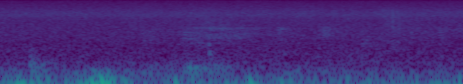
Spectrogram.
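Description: Quiet room tone with a few dull low thumps, the strongest about half a second in, over a faint low hum.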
